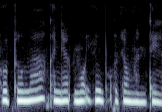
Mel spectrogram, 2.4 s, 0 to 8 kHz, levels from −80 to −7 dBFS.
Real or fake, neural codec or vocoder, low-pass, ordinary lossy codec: fake; codec, 16 kHz, 4 kbps, X-Codec, HuBERT features, trained on general audio; 7.2 kHz; none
